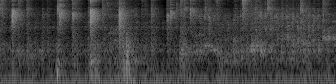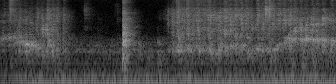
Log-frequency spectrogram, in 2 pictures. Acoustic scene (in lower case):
restroom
